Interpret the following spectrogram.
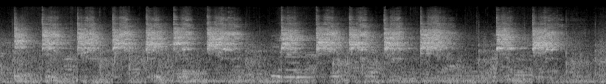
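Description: Steel spatula scraping and tossing food around a hot steel wok in an even rhythm of short, hissy scrapes, about three a second.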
